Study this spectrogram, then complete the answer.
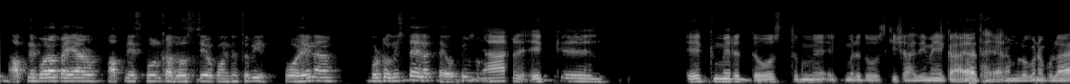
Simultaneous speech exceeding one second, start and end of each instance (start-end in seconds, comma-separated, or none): none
